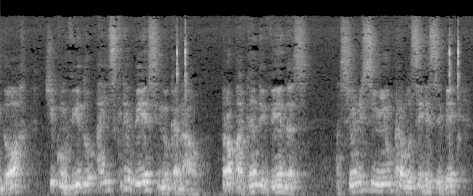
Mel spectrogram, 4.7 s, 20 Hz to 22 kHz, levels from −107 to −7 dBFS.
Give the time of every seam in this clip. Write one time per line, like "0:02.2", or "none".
0:02.1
